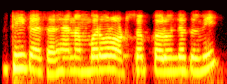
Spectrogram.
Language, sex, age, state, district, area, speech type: Marathi, male, 18-30, Maharashtra, Nagpur, urban, conversation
